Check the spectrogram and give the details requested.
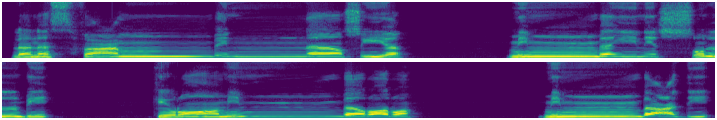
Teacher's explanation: نون کو میم سے بدل کر غنہ اور اخفا کے ساتھ پڑھیں گے، اس کو اقلاب کہتے ہیں۔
